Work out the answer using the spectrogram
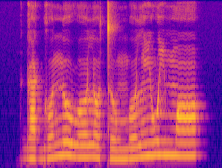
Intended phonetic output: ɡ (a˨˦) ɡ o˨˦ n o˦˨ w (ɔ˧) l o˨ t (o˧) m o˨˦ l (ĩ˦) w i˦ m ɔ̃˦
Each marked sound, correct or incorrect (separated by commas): incorrect, incorrect, incorrect, correct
